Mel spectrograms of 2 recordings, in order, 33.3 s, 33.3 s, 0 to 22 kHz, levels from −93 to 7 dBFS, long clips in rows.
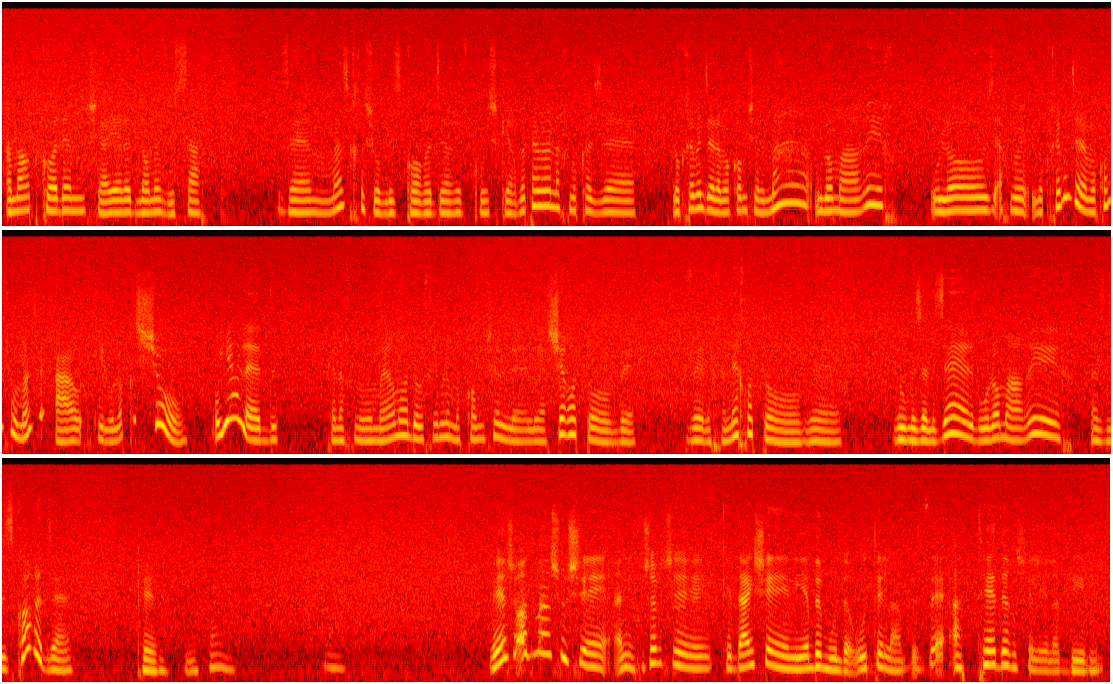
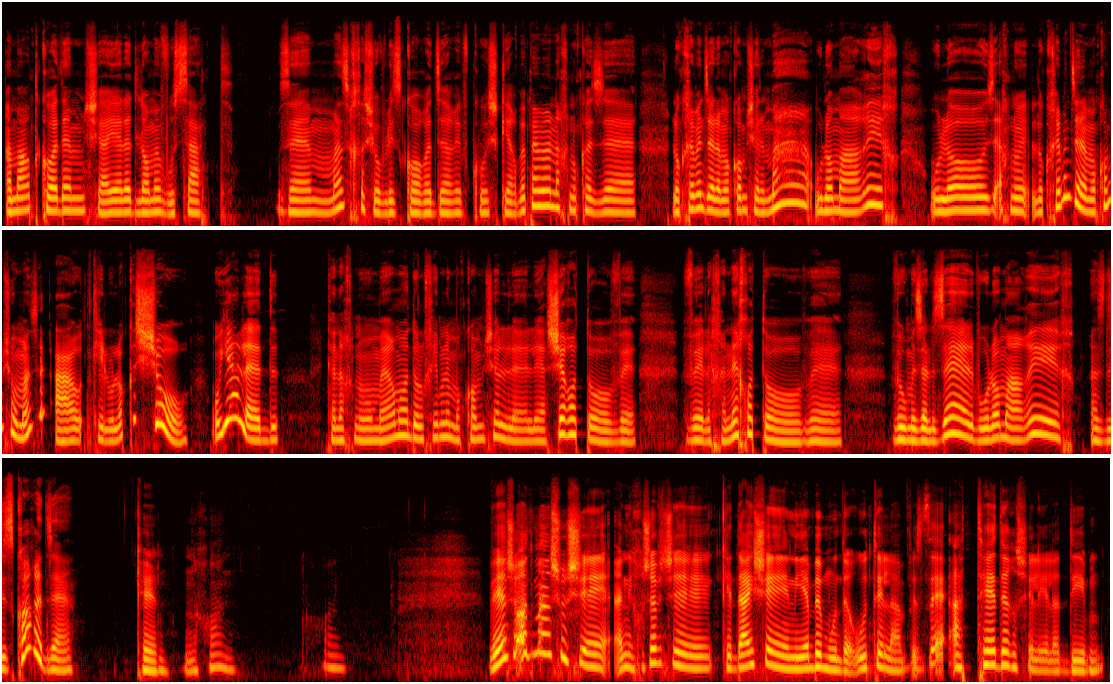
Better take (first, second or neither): second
